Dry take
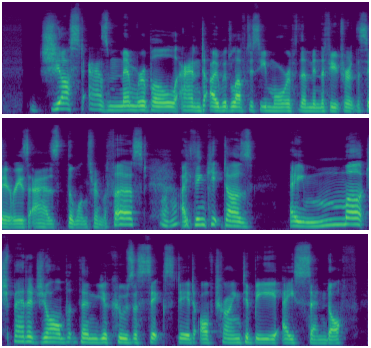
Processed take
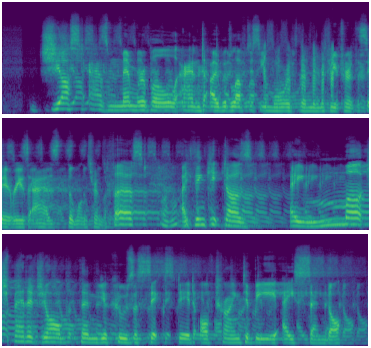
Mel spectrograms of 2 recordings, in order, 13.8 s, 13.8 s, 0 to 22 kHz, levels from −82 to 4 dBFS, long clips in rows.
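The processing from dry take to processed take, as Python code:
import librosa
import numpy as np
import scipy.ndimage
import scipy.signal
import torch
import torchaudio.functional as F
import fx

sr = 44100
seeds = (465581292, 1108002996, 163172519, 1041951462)

y = scipy.signal.sosfilt(scipy.signal.butter(2, 5700.0, 'lowpass', fs=sr, output='sos'), x)
y = fx.high_shelf(y, sr, hz=2200.0, db=8.5)
y = fx.echo_feedback(y, sr, ms=176, feedback_pct=53, wet_db=-13.0)
y = fx.doppler_dist(y, sr, depth_ms=0.35, at=(3.26, 4.14))
y = F.gain(torch.from_numpy(y), -1.0).numpy()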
